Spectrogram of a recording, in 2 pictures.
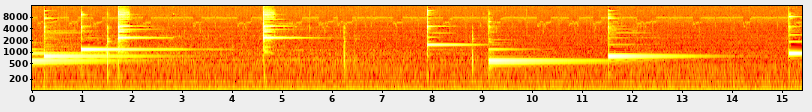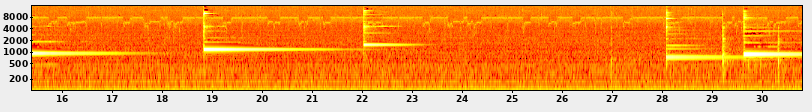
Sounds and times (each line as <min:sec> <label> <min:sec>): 0:00.0 old music box playing a little song 0:03.4
0:04.6 old music box playing a little song 0:05.8
0:07.9 old music box playing a little song 0:10.7
0:11.4 old music box playing a little song 0:13.3
0:18.8 old music box playing a little song 0:20.7
0:22.0 old music box playing a little song 0:23.0
0:28.1 old music box playing a little song 0:30.8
